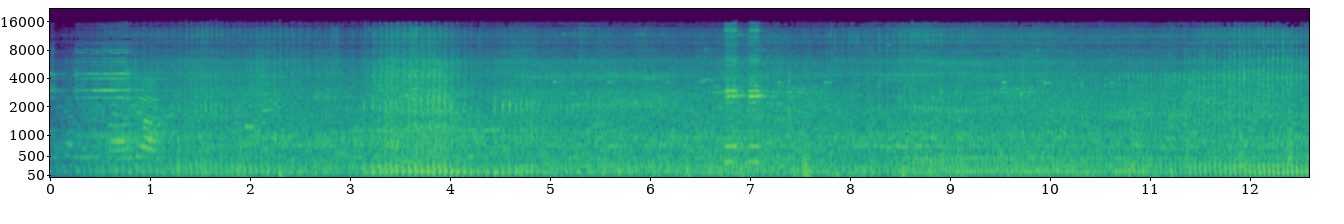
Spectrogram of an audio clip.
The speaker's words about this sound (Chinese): 公交是挤不上的，汽车啊、摩托车啊也多的是。 估计路边的聋子都会被震怕了。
